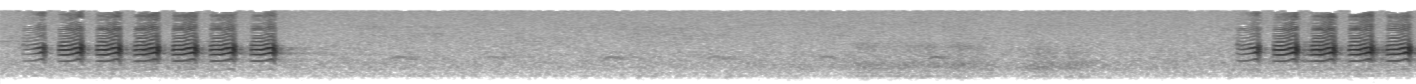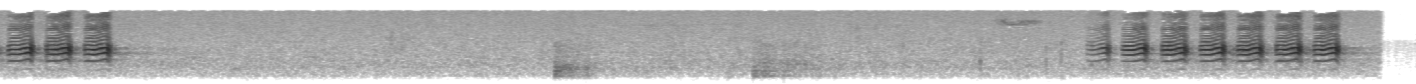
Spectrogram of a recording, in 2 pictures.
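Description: A white-breasted nuthatch sings its spring song: three loud bursts of rapid, nasal, evenly repeated notes, each lasting about a second and a half, separated by quiet pauses with faint background noise.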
